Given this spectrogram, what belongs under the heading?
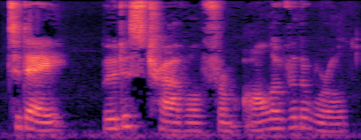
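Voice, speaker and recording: Low-voiced woman reading aloud, distant mic. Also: normal speed, husky. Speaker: read-aloud narrator. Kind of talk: scripted educational read-aloud narration for children. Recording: distant mic with background noise.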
